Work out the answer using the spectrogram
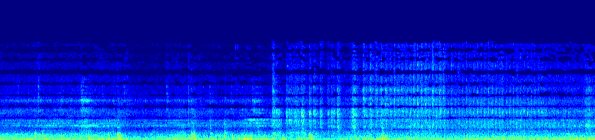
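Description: Blue Indian Railways passenger coaches rolling past at close range: a steady rumble of steel wheels on the rails, with a few faint knocks.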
